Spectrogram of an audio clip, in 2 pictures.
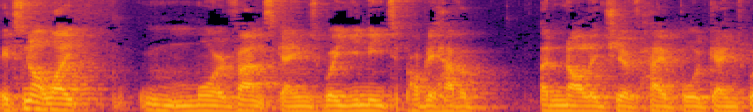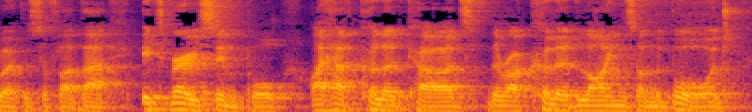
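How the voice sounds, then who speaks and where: Over noticeable background noise, a man talks at a very fast pace with hardly any pauses. His pitch is fairly low and his intonation fairly even. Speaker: podcast co-host. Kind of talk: casual chat.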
